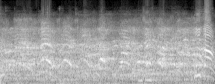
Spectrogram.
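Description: Many children talking and shouting at once, a steady crowd of kids' voices with no single speaker standing out.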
